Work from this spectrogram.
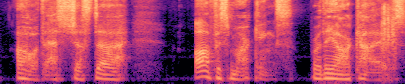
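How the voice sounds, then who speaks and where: In a put-on character voice, a man speaks at a medium pitch. His voice is raspy and his pace fairly slow. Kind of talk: audio drama. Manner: polite.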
